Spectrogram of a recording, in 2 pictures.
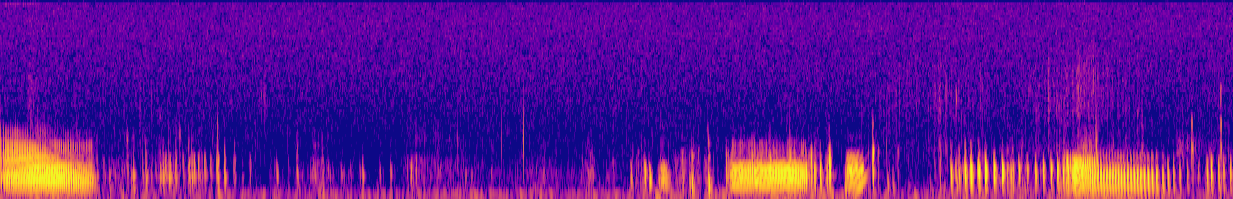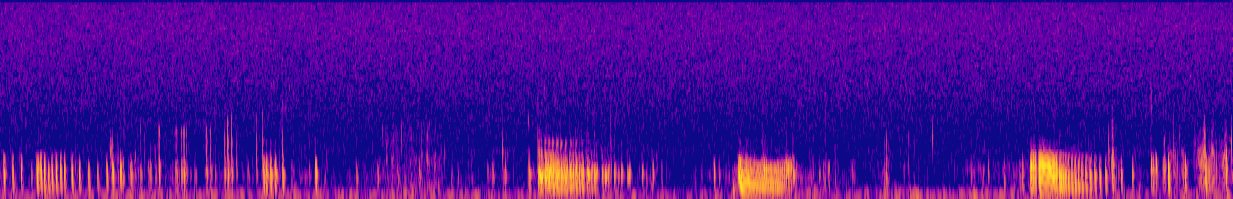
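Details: Stomach growling in a person prone to very loud bowel sounds, not hungry and without stomach pain: repeated low gurgling growls and rumbling bursts; harmless borborygmi.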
